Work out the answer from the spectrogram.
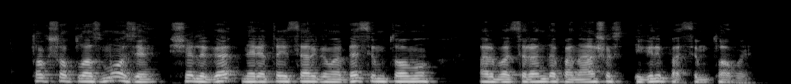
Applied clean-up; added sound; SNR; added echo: none; none; none; none.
